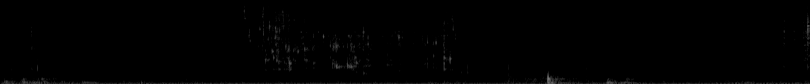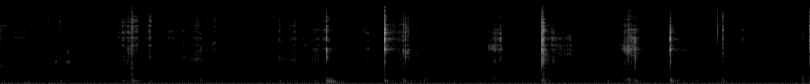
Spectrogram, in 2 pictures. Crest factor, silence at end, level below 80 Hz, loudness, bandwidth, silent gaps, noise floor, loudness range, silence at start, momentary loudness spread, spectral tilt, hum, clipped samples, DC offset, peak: 42 dB; 0.85 s; -68 dBFS; -40 LUFS; 16 kHz; none; -73 dBFS; 20 LU; 0.05 s; 27 LU; 1 dB/octave; none; under 0.1%; under 0.1%; -4 dBFS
